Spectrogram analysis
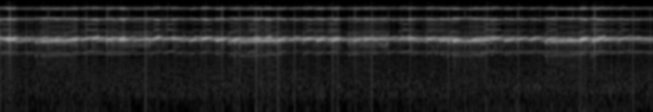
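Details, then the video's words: Frogs calling densely in a mid-spring swamp, many voices blending into a steady high-pitched ringing trill, dotted with quick chirps and brief click-like notes, loudness swelling and dipping unevenly. "Frogs,Dense,Mid Spring,Swamp Sound Effects"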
